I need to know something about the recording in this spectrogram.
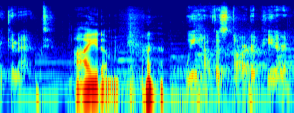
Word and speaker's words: AITEM: founder and CEO of Item Connect. Item. We have a startup here it's spelled that has a huge potential to disrupt the marketplace of retail.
